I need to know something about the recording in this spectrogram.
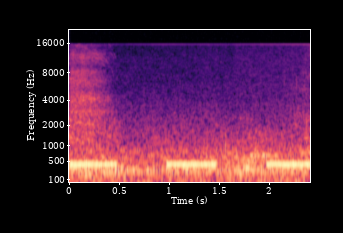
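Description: Faint telephone busy tone over near silence: one steady tone beeping half a second on, half a second off, the pattern of the Italian busy signal.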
